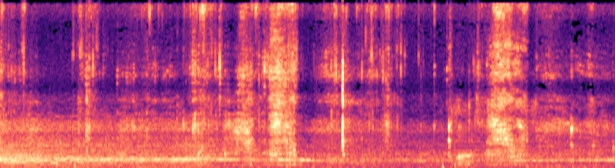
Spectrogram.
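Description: Close-miked eating: fingers mixing rice on a steel plate and chewing, with a few short clicks. A faint steady whine runs underneath, drifting slightly in pitch.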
